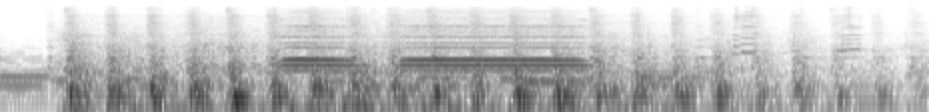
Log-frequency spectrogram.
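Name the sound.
train clickety-clack on rails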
